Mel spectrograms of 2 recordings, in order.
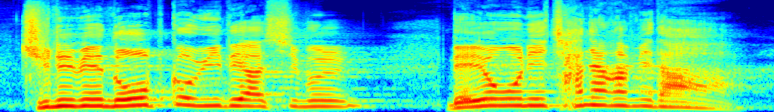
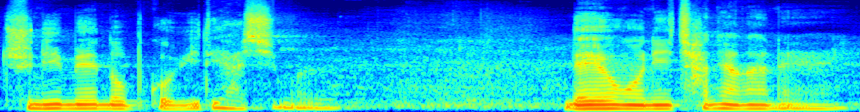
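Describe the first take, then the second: First: It is said loudly, in a raised voice. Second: It is said quietly, almost murmured. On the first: The praise matches the greatness it honors. The speaker calls it right. "그렇게 큰 소리를 내야" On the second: The praise falls short of the greatness it honors. The speaker calls it wrong. "작은 소리로"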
